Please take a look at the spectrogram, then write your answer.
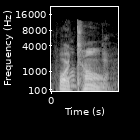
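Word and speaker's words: Fortemps: Fortom. That's how you pronounce that.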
